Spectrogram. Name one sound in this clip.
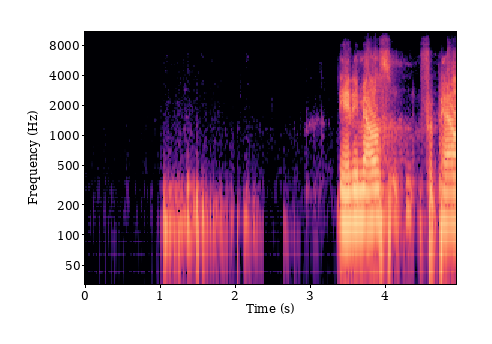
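An older man speaks into a microphone, heard through loudspeakers in a large room.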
